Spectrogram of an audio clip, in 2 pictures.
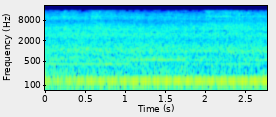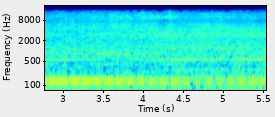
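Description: An engine running at a steady speed: a constant low drone with fainter steady higher tones above it.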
